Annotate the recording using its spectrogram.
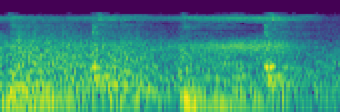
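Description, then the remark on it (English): A mosquito buzzes steadily, a thin whining drone that holds for the whole moment with slight wavering in pitch and no voices around it. “Why don't falling raindrops kill mosquitoes?”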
